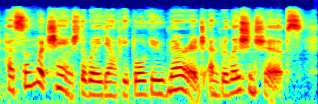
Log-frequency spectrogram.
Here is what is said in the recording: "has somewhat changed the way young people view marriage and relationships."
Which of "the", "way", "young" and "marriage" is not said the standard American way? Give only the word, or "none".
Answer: none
